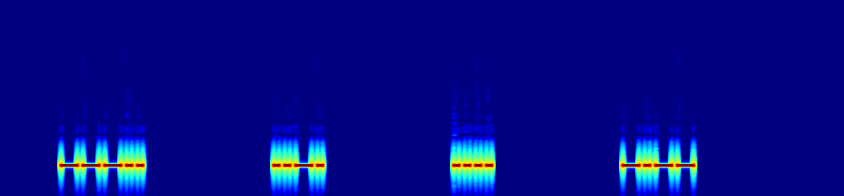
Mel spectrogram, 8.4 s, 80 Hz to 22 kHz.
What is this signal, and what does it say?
Morse code, heard as a keyed tone, about 21 wpm, spaced as for 6 wpm, 700 Hz. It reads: 8FHY
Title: USA Call Signs - 8x Character Spacing - 22wpm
